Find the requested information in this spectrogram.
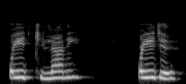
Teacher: جیم ساکن پہ کلکلا ہوگا، اس کی آواز باؤنس بیک ہوگی، پلٹ کر واپس آئے گی ، عجلانی، عج، ایسے پھسلتی ہوئی آواز آنی چاہیے، عجلا، لیکن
